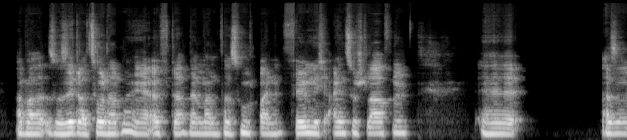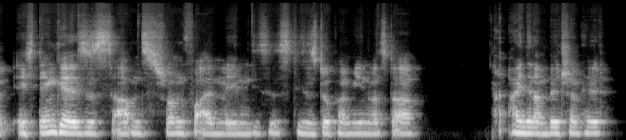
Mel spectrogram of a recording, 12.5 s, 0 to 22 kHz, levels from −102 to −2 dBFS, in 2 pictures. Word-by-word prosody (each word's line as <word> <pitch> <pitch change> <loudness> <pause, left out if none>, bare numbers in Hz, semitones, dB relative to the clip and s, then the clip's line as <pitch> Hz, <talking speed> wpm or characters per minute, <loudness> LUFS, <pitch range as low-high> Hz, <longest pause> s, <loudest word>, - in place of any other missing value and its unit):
Aber 125 -1 +1
so 125 -1 +1
Situationen 135 +1 +5
hat 130 +7 -1
man 180 -1 +1
ja 130 -1 -2
öfter, 135 0 -2
wenn 130 -1 -2
man 130 -1 -2
versucht, 135 +1 -1
bei 130 -2 0
'nem 125 +3 -6
Film 140 0 +3
nicht 135 +2 -2
einzuschlafen. 140 +1 -1 0.7
Äh, 125 -2 0 0.9
also, 130 0 -1
ich 135 0 -2
denke, 150 +2 +5
es 135 0 +7
ist 135 0 -1
abends 135 +1 -2
schon 135 0 -3
vor 135 - -2
allem 130 0 -2
eben 125 0 -3
dieses 135 0 -9
dieses 130 -5 -4
Dopamin, 130 -1 -2
was 125 0 -7
da 130 0 -3 0.9
einen 140 -3 +4
am 130 -1 0
Bildschirm 135 0 +2
hält. 135 -1 -2
135 Hz, 170 wpm, -21 LUFS, 130-140 Hz, 0.9 s, es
